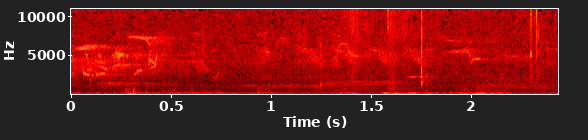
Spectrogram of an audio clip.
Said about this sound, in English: Anyway, got a sedge warbler got chiff chaff, you got white throat or two, you got black cap, you got garden warbler there,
